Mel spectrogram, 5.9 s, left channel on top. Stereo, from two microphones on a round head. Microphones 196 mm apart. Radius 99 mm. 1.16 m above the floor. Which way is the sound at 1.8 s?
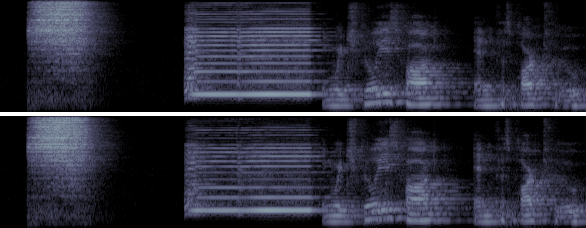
35° left (ahead or behind).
